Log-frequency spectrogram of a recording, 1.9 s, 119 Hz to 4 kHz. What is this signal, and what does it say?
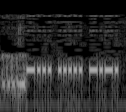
Morse code, heard as a keyed tone, about 29 wpm, 440 Hz. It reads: B5C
